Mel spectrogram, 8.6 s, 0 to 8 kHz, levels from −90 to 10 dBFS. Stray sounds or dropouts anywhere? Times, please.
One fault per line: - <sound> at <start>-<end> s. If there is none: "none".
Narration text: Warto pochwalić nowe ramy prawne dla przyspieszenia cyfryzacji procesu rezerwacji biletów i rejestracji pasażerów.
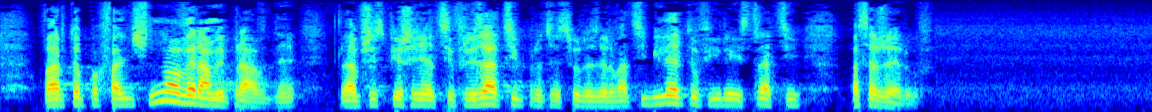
none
